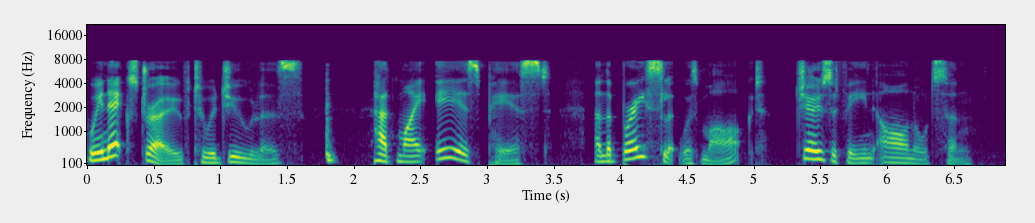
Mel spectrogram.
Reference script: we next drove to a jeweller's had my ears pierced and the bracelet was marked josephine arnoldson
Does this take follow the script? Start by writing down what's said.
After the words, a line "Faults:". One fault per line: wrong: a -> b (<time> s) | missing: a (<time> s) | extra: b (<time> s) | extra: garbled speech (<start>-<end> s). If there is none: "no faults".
we next drove to a jeweller's had my ears pierced and the bracelet was marked josephine arnoldson
Faults:
no faults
